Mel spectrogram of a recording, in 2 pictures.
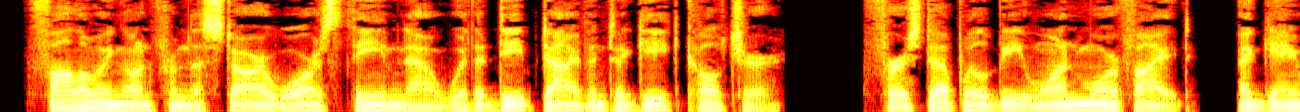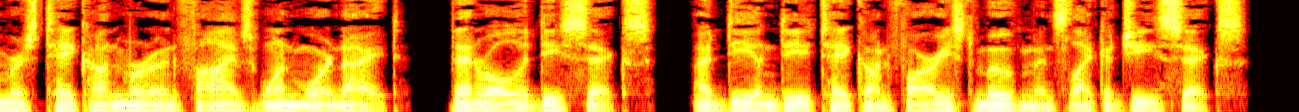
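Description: A man with a very deep, low pitch at a moderate pace, over a quiet background. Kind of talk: radio DJ link. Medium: voice reel. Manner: upbeat, brisk.

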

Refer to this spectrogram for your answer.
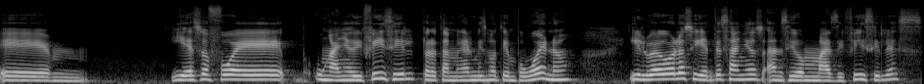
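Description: On a very clean recording with a silent background, a woman with a normal speaking voice speaks at a fairly slow pace and a medium pitch. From Guatemala. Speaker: chef. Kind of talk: testimony.

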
